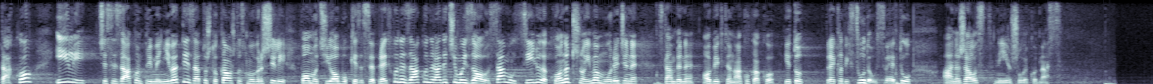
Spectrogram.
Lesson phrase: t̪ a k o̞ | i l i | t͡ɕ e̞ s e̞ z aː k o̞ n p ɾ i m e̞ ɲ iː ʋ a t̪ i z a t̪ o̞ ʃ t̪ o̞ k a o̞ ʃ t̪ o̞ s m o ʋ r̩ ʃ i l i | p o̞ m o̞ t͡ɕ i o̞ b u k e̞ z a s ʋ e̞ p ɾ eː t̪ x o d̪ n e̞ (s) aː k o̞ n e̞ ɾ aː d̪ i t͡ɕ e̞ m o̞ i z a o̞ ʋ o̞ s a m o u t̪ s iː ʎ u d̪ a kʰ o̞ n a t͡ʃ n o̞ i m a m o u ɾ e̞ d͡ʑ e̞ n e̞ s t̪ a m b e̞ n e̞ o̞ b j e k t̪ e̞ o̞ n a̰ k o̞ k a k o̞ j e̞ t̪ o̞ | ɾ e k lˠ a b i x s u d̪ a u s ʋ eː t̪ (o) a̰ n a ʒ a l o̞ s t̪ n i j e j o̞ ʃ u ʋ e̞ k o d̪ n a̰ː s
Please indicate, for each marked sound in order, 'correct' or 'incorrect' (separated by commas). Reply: incorrect, incorrect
